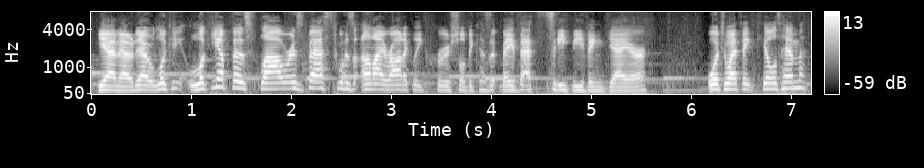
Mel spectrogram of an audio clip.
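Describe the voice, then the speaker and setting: Very bright-voiced man live-streaming a game. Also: high voice, fairly quick. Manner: rambling, joking. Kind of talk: casual live-stream commentary. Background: game music.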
